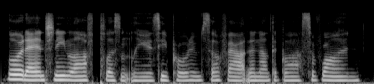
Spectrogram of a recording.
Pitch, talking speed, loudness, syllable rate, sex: 190 Hz, 210 wpm, -19 LUFS, 6.3 syllables/s, female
